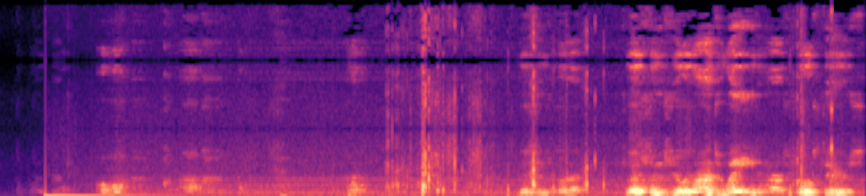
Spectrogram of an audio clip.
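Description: A young man talks with animation, heard through a television speaker.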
